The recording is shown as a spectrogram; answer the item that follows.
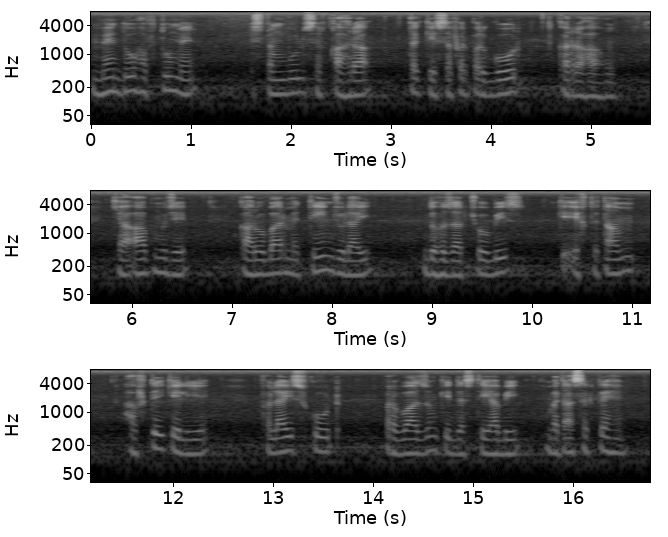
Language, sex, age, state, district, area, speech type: Urdu, male, 18-30, Bihar, Purnia, rural, read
